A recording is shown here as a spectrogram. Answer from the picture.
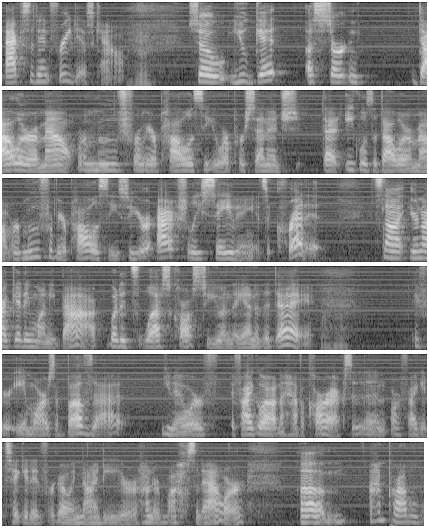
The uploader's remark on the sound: We are aware of some feedback on the microphones during this interview - one of the kinks we had to work out in starting a podcast, I suppose!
